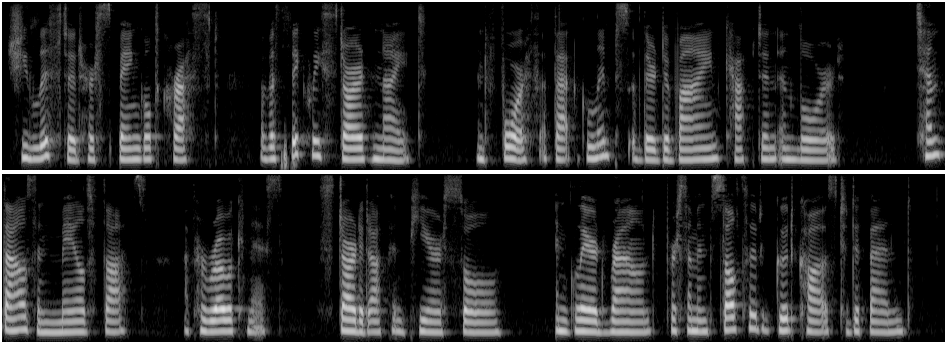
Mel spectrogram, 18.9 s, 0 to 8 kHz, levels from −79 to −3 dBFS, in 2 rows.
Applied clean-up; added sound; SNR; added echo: none; none; none; none.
